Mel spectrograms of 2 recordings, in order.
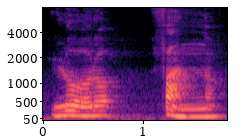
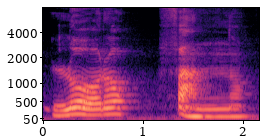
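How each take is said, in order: The two takes are said the same way.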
